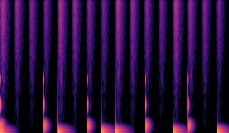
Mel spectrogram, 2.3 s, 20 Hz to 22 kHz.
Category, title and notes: Music > Other
Smooth drum loop (Kick,Cabasa, Rim) -104 BPM
This is an old-fashioned smooth drumloop .(70s ) I created it with audacity,using white noise, DC-clicks and resonance filters.
Smooth, Beatbox, Drumloop, Vintage-Drummachine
